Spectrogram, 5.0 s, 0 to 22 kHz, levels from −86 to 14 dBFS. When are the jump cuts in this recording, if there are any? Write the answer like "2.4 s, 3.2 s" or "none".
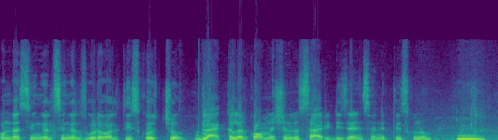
1.9 s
